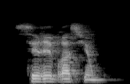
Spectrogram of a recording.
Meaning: cerebration
- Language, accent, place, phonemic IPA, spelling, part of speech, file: French, France, Lyon, /se.ʁe.bʁa.sjɔ̃/, cérébration, noun, LL-Q150 (fra)-cérébration.wav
